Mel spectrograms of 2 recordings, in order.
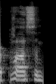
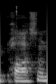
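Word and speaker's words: opossum: bounty hunter and her apossum boyfriend. Nice. You say possum. He's a shame. I swear this is not Possome.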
